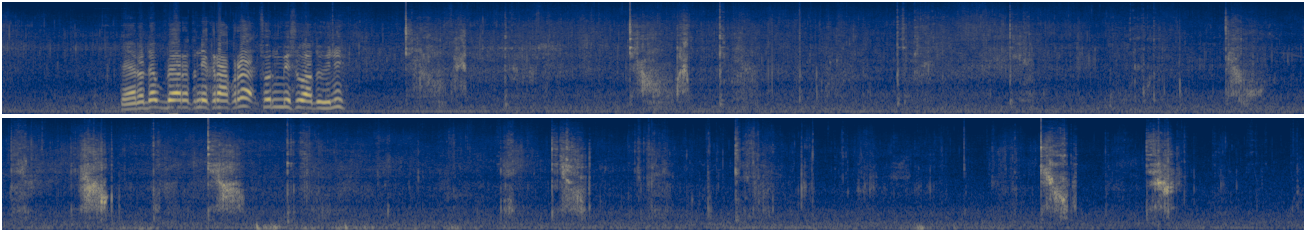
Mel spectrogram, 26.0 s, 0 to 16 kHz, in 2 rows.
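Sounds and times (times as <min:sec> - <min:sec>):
food sizzling in a pan: 0:00.0 - 0:20.8, 0:23.4 - 0:24.8
utensil scraping and knocking pan: 0:13.1 - 0:16.2, 0:18.0 - 0:19.6, 0:23.4 - 0:23.8.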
